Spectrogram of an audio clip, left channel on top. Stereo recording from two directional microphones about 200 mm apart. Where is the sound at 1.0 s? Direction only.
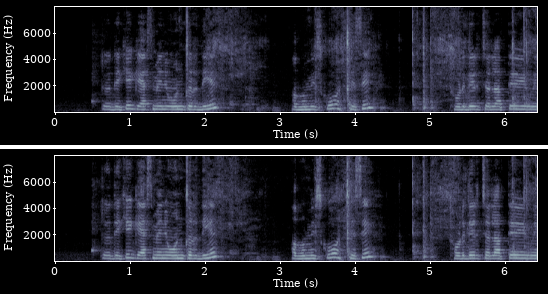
55° right (ahead or behind).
